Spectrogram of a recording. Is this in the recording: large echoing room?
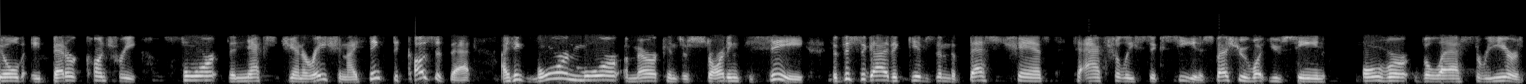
no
